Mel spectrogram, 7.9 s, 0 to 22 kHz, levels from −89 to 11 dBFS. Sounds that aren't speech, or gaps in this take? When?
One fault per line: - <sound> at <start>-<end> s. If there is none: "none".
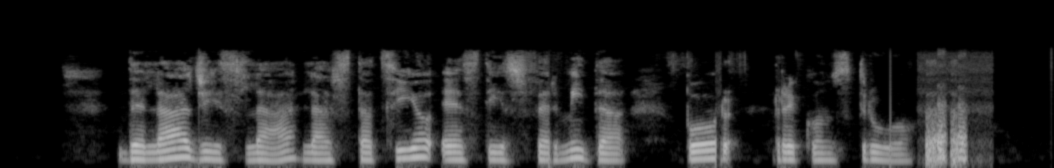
- dropout at 5.4-5.4 s
- laugh at 6.9-7.3 s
